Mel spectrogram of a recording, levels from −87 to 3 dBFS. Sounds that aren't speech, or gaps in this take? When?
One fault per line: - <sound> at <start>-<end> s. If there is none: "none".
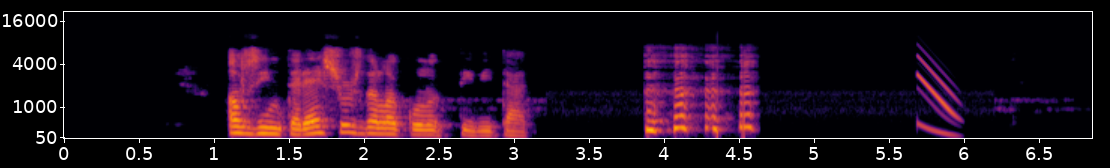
- laugh at 3.9-4.6 s
- chirp at 5.7-6.0 s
